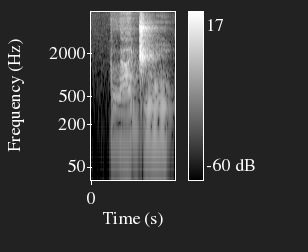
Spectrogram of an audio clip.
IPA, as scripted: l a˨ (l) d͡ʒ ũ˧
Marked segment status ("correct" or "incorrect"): incorrect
